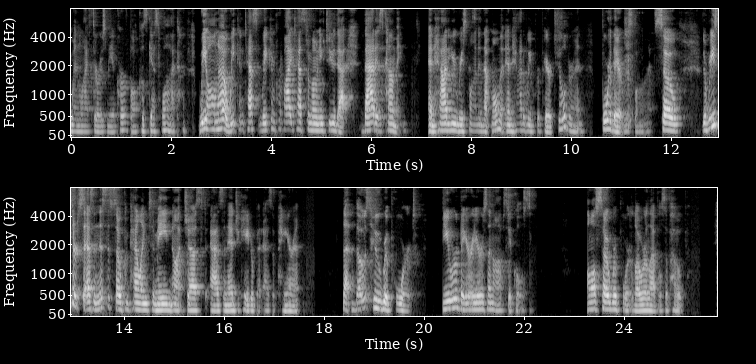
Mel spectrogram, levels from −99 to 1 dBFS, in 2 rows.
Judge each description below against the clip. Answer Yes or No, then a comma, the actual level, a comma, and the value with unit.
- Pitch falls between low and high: Yes, medium, 155 Hz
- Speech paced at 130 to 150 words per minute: No, average, 175 wpm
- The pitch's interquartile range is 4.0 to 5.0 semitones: No, average, 3.2 semitones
